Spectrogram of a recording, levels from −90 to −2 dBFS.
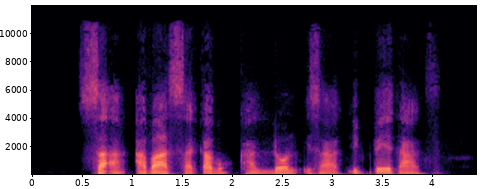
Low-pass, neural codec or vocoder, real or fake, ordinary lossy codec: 10.8 kHz; codec, 16 kHz in and 24 kHz out, 0.9 kbps, LongCat-Audio-Codec, fine tuned four codebook decoder; fake; AAC, 32 kbps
